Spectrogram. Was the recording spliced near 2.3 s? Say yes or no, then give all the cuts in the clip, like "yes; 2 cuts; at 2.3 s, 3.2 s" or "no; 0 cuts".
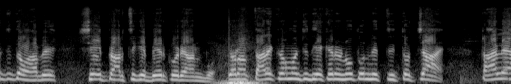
yes; 1 cut; at 2.3 s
